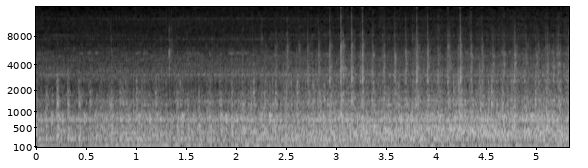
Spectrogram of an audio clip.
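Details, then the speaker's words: Mini milling machine cutting a T-nut from hard-to-machine iron with a cobalt cutter and oil, very small cuts of under 0.004 inch; uneven rapid chatter about three hits a second over spindle hum in both conventional and climb milling. Cutter chatter. "but I'm having a I'm having a pretty rough time with this uh whether I'm a conventional or climbing"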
